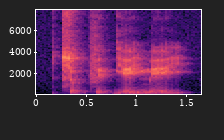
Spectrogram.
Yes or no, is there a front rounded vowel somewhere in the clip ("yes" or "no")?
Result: no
